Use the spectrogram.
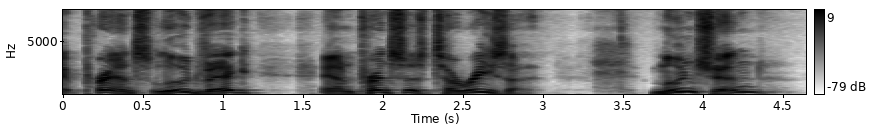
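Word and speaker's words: München: Munchin, the German pronunciation of Munich, invited residents and guests to open fields outside the city walls for public joy and sport.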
